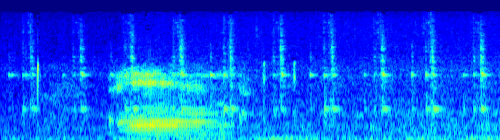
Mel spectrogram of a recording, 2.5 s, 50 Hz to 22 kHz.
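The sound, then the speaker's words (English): A 60-second quiz countdown clock ticks steadily, with sharp, evenly spaced ticks a few times per second, clear; a brief voice-like tone overlaps the ticking early on. “60 seconds on the clock, and your time starts now.”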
